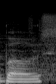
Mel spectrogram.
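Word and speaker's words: buboes: BU B Boos.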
